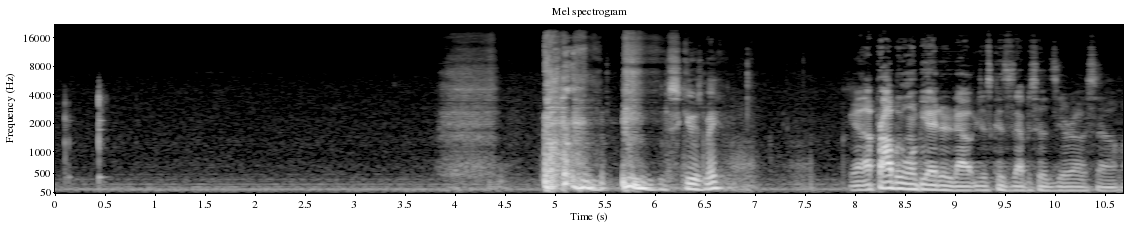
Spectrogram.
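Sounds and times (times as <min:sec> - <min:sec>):
quiet room hum: 0:00.0 - 0:10.6
short intake of breath: 0:03.9 - 0:04.6
single loud cough: 0:04.9 - 0:06.2
speech: 0:06.2 - 0:06.9, 0:08.0 - 0:10.6.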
